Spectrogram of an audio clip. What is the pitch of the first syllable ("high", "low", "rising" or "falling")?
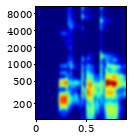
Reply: high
